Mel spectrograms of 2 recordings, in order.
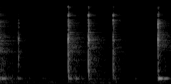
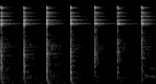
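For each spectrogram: First: Short, bright metal-on-ceramic ticks that die almost instantly and change from tap to tap: a cracked ceramic piece. Second: Seven bright, high metallic taps on ceramic, each the same clear ping, marking an uncracked part.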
